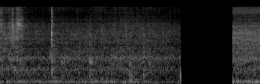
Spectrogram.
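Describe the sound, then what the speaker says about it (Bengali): Ground cumin, coriander, chili and turmeric with salt sizzle in a pan as the base for a Bhutnath fish curry, a steady close frying hiss that cuts to silence for a moment before resuming. "মশলাটা একটু ভালো করে কষিয়ে নিই"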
